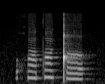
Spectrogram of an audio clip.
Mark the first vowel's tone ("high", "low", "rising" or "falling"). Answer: low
